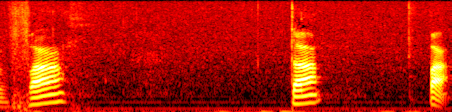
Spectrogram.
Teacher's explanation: É a última sílaba, então, que é a tônica. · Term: sílaba tônica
